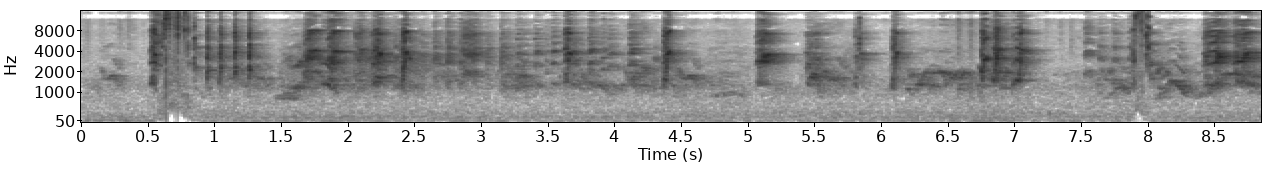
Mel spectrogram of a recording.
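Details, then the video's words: In a flight cage, breeding-season lovebird pairs of various mutations give bursts of piercing chirps and squawks, rising and falling in loudness, with two sharp knocks. "Lovebirds Chirping Sound"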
